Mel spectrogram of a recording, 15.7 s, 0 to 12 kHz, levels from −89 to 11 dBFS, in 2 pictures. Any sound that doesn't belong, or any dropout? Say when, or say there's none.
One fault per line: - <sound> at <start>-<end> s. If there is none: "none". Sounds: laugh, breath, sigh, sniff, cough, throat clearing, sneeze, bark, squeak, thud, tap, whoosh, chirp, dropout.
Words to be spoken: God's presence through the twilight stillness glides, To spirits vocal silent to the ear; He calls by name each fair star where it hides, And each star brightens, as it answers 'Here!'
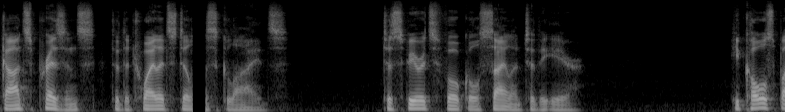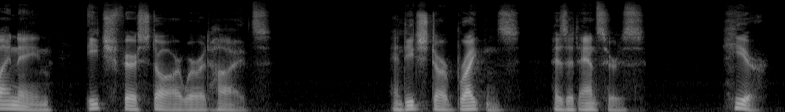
- dropout at 1.9-2.1 s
